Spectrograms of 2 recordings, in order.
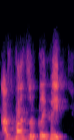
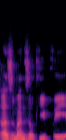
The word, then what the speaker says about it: Azman Zulkiply: bit about yourself man my name is azaman zultipli uh i'm actually very happy that today you pronounced it uh correctly a lot of people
